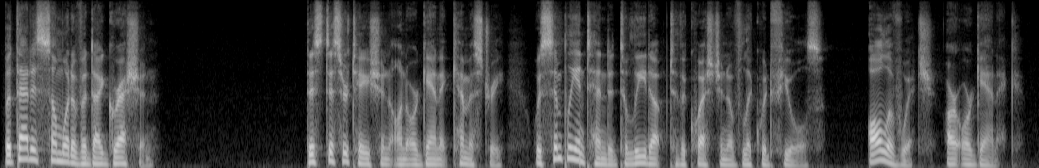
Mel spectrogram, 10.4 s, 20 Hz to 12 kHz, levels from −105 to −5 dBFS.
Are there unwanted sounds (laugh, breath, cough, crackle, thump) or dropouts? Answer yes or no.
no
